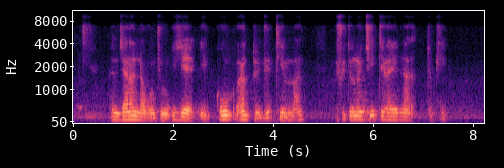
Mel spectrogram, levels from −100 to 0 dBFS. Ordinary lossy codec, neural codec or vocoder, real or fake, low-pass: Opus, 16 kbps; codec, 16 kHz, 1.1 kbps, Voila-Tokenizer; fake; 7.2 kHz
